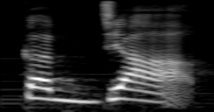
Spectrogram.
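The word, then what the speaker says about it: कब्जा: Kabja, this is ja, it does not have a dot.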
